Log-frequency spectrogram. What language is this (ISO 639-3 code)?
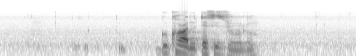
ssw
